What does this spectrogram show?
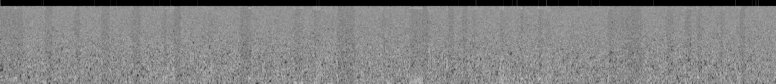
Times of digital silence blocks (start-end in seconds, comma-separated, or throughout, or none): none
